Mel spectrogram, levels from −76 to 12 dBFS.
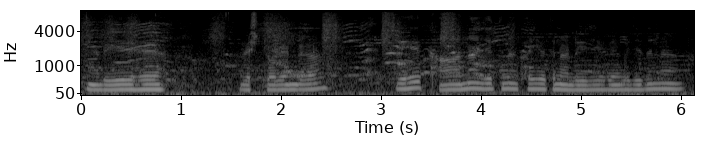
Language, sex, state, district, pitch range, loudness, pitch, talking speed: Hindi, male, Uttar Pradesh, Hamirpur, 130-150 Hz, -37 LUFS, 135 Hz, 115 wpm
